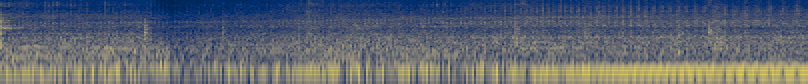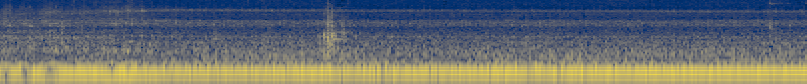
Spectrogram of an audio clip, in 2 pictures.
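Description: A diesel engine of a drilling rig rumbles loudly and steadily, growing heavier.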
